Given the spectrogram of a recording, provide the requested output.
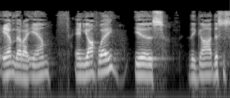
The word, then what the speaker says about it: Yahweh: Whenever we see that, that's a translation of the Hebrew name of God, which we pronounce Yahweh.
